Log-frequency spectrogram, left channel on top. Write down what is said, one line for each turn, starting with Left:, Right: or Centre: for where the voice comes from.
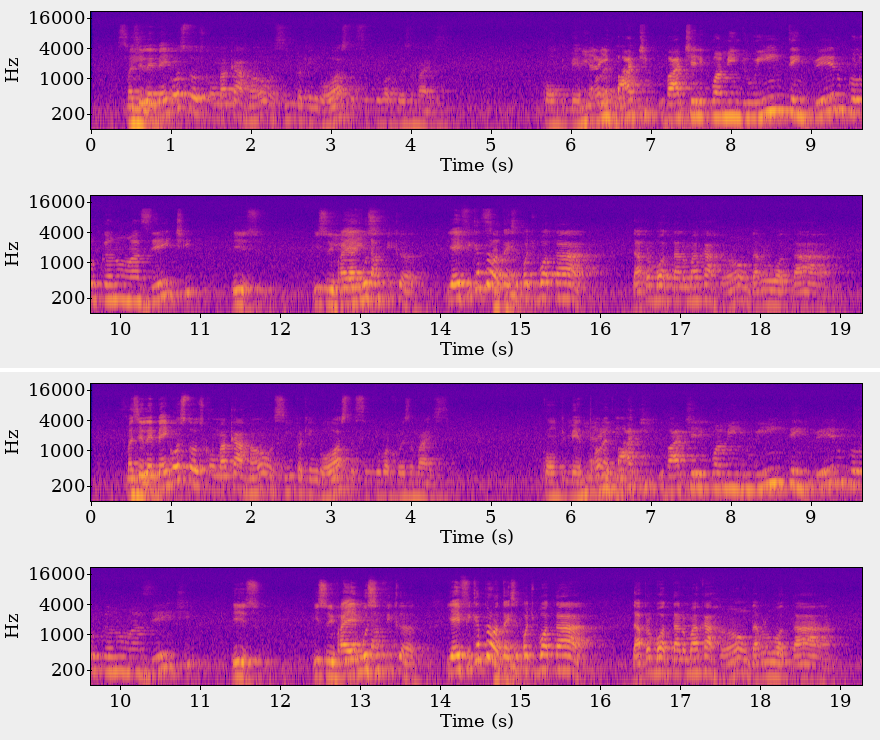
Left: Sim.
Right: Mas ele é bem gostoso com macarrão, assim, pra quem gosta, assim, de uma coisa mais com pimentão,
Left: E aí
Right: né? Tem
Left: bate,
Right: gente que não
Left: bate
Right: curte.
Left: ele com amendoim, tempero, colocando um azeite
Right: Isso. Isso, e
Left: e
Right: vai
Left: aí
Right: emulsificando.
Left: tá.
Right: E aí fica
Left: certo.
Right: pronto. Aí você pode botar. Dá pra botar no macarrão, dá pra botar.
